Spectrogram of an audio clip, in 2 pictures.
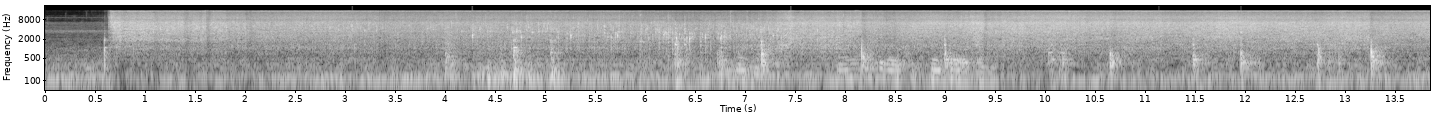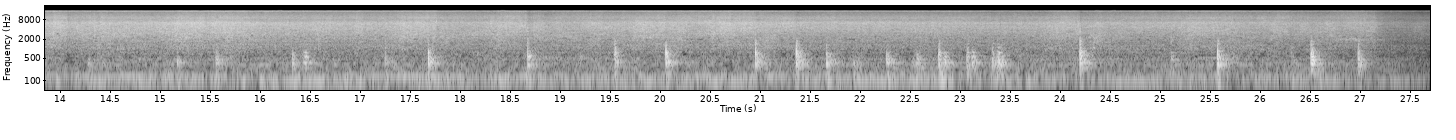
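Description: Marinated mutton liver, kidney and heart pieces dropping into hot cooking oil and frying: a loud, steady sizzle that starts suddenly about half a second in. From about four seconds on, frequent clicks and scrapes of a wooden spatula stirring the meat against the pan.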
